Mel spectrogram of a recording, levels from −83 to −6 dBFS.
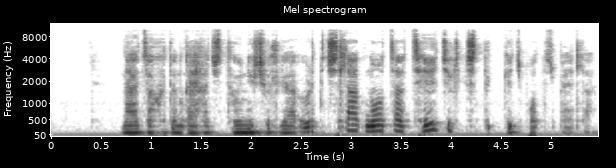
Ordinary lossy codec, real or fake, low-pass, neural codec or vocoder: Opus, 64 kbps; real; 9.9 kHz; none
